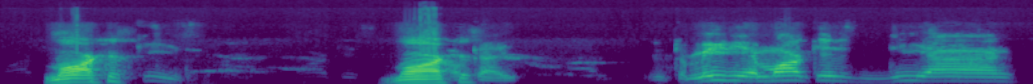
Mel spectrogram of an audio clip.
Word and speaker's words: Marquez: Is Marquise? Am I saying it right? Marcus, Marquise. Marcus.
